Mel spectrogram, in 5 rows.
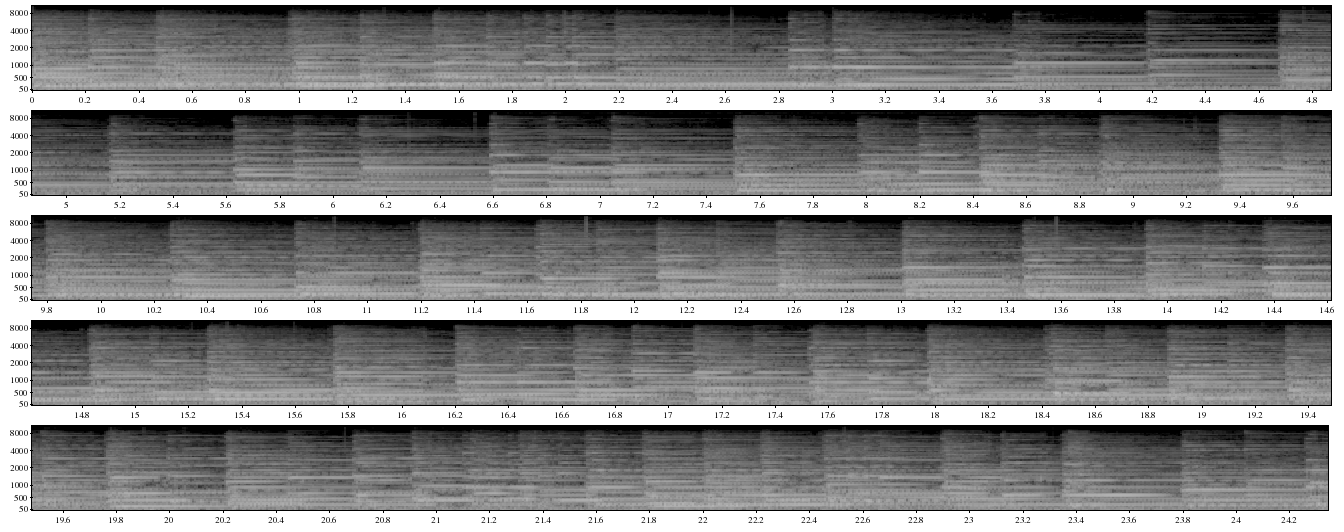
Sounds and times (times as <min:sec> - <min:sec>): Piano: 0:00.0 - 0:24.3.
